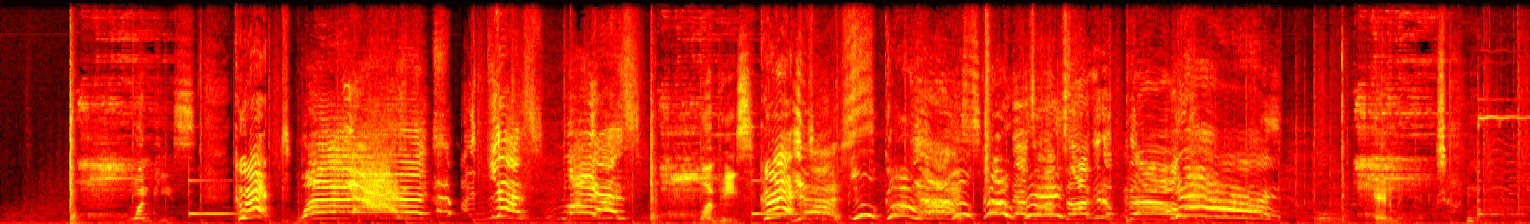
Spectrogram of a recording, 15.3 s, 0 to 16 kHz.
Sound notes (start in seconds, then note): 1.9 bell rings; 1.9 buzzer rings; 7.4 bell rings; 7.5 buzzer rings; 13.6 buzzer rings; 14.4 laughs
